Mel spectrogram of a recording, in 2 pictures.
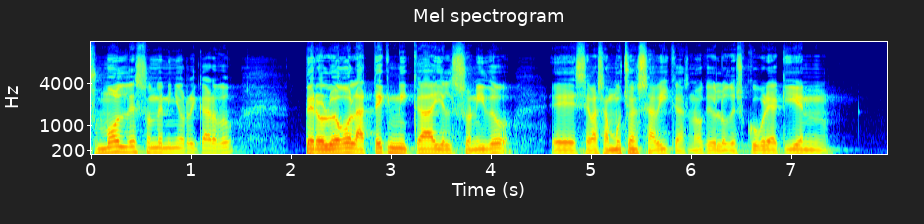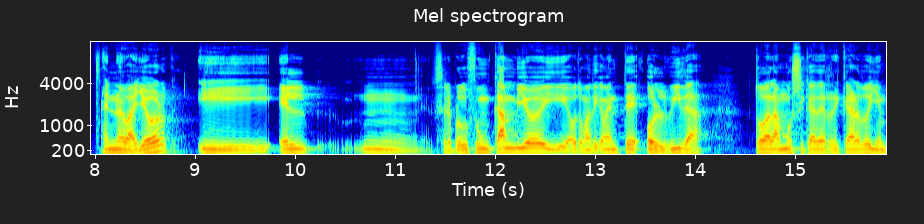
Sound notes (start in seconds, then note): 2.2 speaking in Spanish; 11.8 speaking in Spanish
